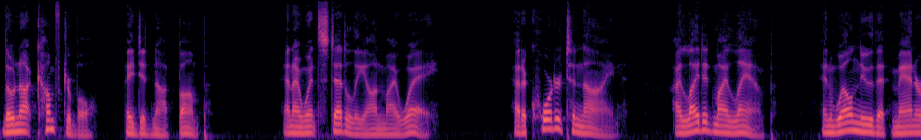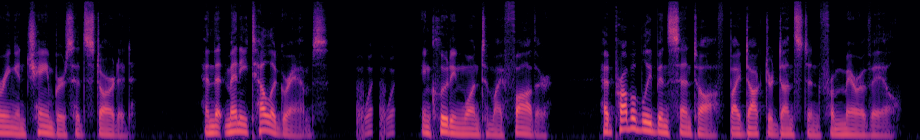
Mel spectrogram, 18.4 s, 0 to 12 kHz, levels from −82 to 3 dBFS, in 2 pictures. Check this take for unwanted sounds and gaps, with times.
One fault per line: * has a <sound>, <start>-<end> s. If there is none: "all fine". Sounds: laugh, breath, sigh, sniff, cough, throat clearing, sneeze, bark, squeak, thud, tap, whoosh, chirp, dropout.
* has a laugh, 12.8-13.2 s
